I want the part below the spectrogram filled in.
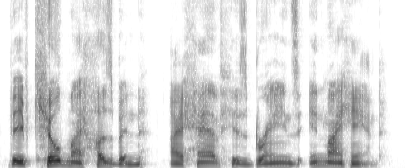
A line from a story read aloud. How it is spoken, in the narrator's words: Jackie exclaim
